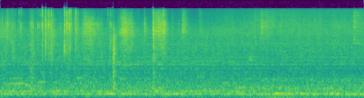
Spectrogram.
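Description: Long kitchen knife cutting through raw bluefin tuna, with wet squishing and scattered short clicks as the blade and hands work the flesh. A steady low hum runs underneath.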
